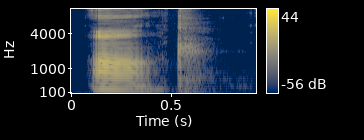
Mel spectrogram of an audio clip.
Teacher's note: remember, noon gunna is nasalized, so it's not pronounced as n, as noon is. And when it appears at the end of a word, then you leave off that dot.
